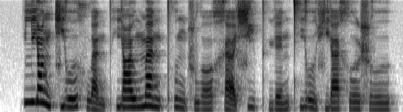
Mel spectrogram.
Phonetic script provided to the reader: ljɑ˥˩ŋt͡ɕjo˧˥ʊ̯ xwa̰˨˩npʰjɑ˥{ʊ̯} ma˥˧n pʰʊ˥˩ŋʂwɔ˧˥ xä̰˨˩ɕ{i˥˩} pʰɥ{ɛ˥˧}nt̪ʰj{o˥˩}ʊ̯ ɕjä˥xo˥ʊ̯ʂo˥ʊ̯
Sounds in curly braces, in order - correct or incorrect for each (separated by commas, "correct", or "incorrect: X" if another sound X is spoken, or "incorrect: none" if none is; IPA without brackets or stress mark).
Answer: correct, correct, incorrect: ɛ˧˥, correct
